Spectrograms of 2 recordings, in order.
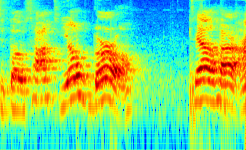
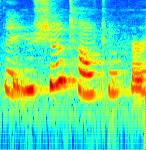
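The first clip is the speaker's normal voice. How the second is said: whiny Drew; 11 semitones higher, 6 dB quieter than usual. Retold or imitated. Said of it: "Drew is like".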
